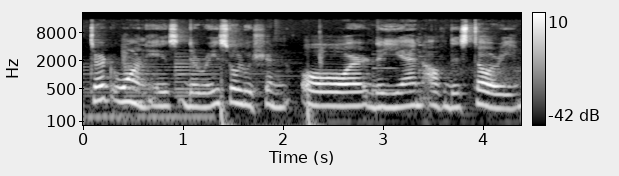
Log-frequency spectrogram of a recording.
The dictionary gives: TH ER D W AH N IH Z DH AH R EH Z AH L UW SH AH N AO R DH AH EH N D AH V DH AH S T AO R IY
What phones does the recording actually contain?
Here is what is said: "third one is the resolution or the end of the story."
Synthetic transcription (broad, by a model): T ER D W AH N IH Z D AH R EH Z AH L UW SH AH N AO R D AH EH N AH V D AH S T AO R IY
